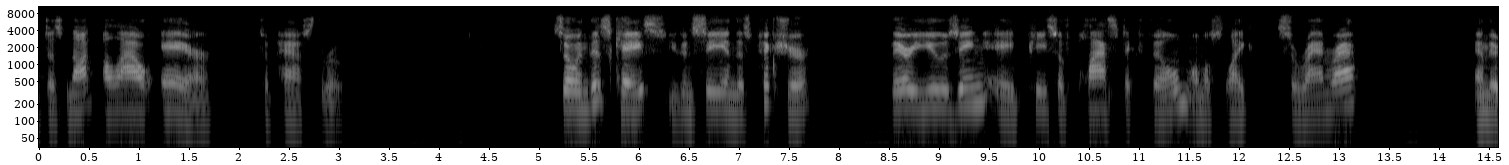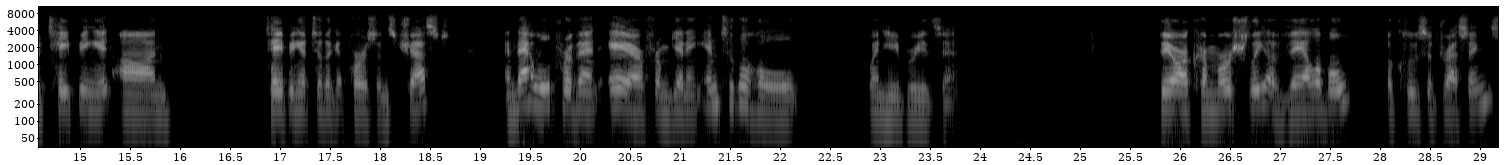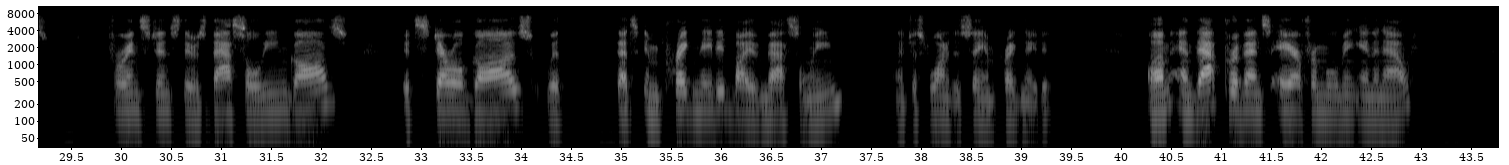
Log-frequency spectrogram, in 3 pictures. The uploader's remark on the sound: Online Session Audio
